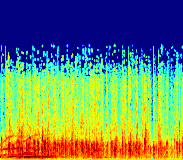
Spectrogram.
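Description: A comedy show crowd applauds itself steadily, dense overlapping claps forming a loud, sustained wash of noise with faint cheers or whoops rising above it.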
